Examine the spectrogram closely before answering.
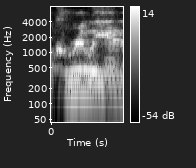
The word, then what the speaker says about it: carillon: musical instruments i says the carillon or corillion is the europeans pronounce it's the guitar and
